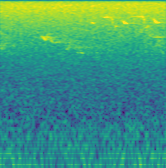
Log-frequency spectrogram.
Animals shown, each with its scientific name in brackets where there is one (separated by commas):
Blue-headed Vireo (Vireo solitarius), Blackburnian Warbler (Setophaga fusca), Red-eyed Vireo (Vireo olivaceus)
